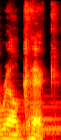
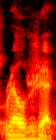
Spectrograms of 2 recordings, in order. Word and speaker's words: Reljek: I think it's It's not Relgek. It's Reljek.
